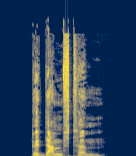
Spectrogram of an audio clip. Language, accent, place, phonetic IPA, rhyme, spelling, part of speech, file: German, Germany, Berlin, [bəˈdamp͡ftəm], -amp͡ftəm, bedampftem, adjective, De-bedampftem.ogg
- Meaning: strong dative masculine/neuter singular of bedampft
